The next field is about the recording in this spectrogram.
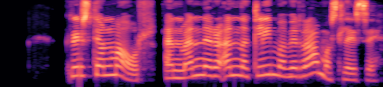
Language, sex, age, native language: Icelandic, female, 40-49, Icelandic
